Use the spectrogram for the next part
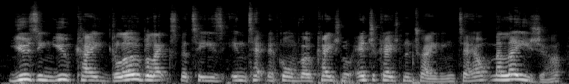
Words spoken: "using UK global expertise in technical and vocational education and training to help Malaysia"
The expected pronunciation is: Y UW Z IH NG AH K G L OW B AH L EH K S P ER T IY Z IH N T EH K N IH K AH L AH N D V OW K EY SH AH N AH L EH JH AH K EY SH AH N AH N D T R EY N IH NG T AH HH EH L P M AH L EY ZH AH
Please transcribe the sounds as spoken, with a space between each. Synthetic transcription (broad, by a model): Y UW Z IH NG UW K G L OW B AH L EH K S P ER T IY Z IH N T EH K N IH K AH L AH N V OW K EY SH AH N AH L EH JH AH K EY SH AH N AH N T R EY N IH NG T AH HH EH L P M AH L EY ZH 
